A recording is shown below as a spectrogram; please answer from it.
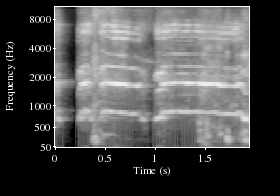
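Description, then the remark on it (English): A woman imitates a rooster crowing: two loud, drawn-out cock-a-doodle-doo calls in quick succession, separated by a brief pause, with no talking. “… just ran up uh, to do the rooster impression and then vanished again”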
